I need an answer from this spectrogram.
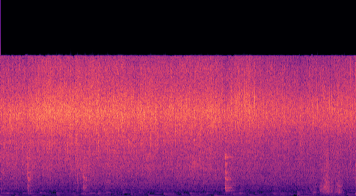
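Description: Mushrooms frying in melted butter in a non-stick frying pan, a steady sizzle, while a wooden spatula stirs them, with a few short scrapes against the pan.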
